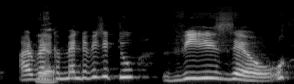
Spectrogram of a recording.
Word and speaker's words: Viseu: I recommend a visit to Viseu. Viseu, of course, that's how you say it.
